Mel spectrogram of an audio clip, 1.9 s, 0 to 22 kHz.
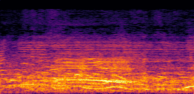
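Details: Calves at the Ambari cattle market on 28/3/25: one drawn-out, mid-pitched moo that swells and bends downward over about two seconds, with faint market murmur and a thin tonal hum behind it.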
